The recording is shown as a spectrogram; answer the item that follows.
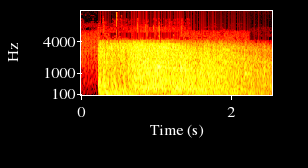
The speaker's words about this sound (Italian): Allora, un botto, un'esplosione, il cosiddetto Big Bang, così è considerato l'evento iniziale di un modello astronomico che riguarda lo sviluppo e l'espansione dell'universo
